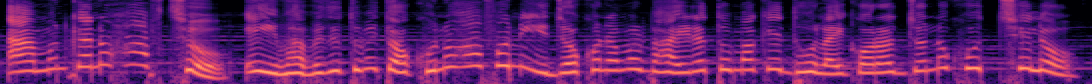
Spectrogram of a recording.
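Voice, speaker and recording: A sharp-tongued village wife played by a woman in a cartoon tale. The voice sits high and has a scolding, mocking edge, with soft music underneath. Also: animated, a little fast. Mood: teasing.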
